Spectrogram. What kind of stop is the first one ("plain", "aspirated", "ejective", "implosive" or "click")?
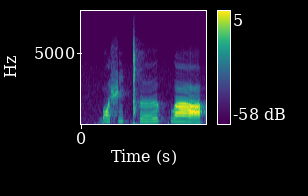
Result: implosive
